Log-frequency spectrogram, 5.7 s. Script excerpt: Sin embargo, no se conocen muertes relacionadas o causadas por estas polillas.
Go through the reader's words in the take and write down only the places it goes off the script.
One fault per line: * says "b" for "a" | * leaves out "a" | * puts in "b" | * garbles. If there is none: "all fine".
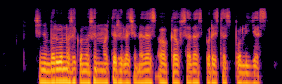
all fine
